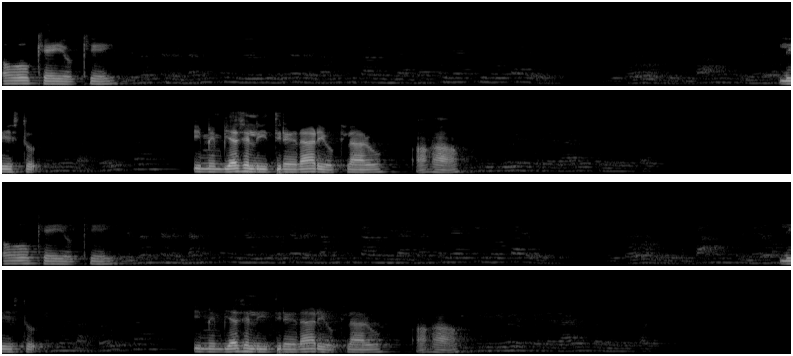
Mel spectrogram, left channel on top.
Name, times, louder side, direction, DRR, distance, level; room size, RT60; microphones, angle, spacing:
voice 1, 0.0-1.1 7.8-8.2 9.8-11.7 12.0-12.5, left 5 dB, 55° left, 17 dB, 0.5 m, -32 dB
voice 2, 0.9-5.6 6.0-9.6 10.2-11.7 12.4-14.4, equal, 90° right, -1 dB, 6.8 m, -59 dB
20.0 x 6.6 x 8.7 m, 0.78 s
head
